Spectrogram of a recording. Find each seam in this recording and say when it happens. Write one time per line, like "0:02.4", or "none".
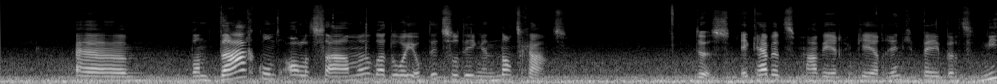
none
